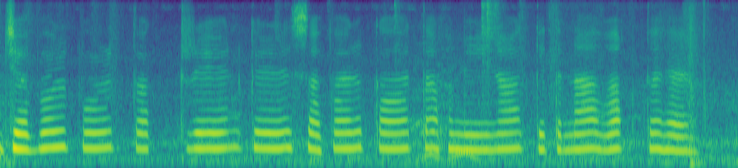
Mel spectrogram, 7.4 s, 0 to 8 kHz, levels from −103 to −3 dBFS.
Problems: constant background noise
